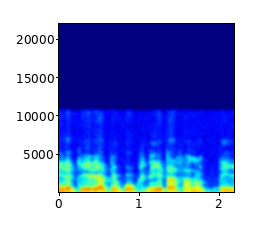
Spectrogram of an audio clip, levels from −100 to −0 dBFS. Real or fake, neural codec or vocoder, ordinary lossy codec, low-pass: real; none; none; 10.8 kHz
